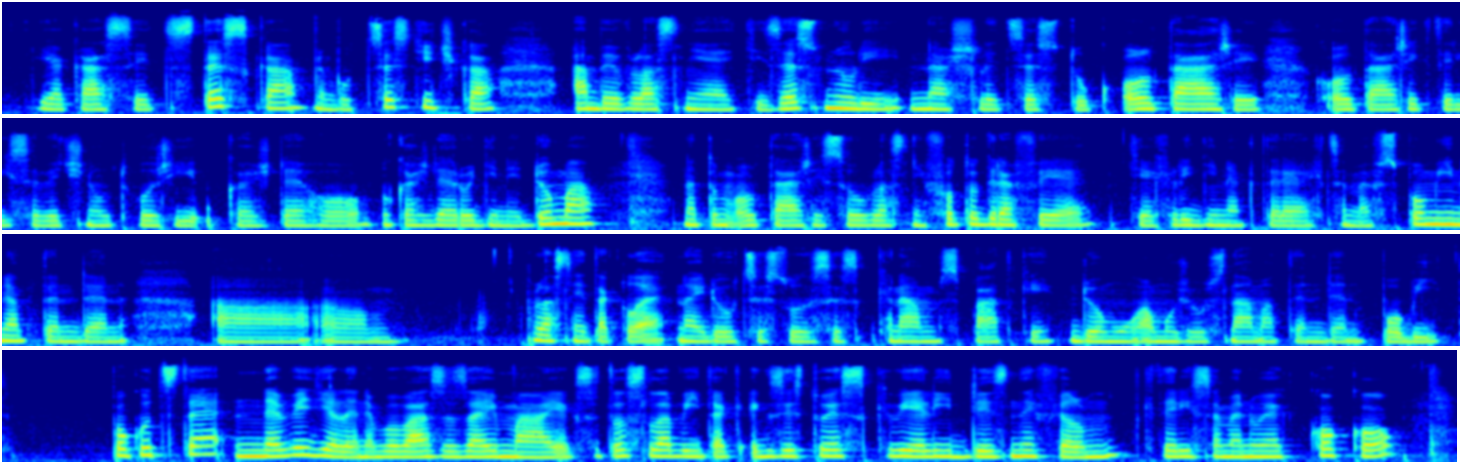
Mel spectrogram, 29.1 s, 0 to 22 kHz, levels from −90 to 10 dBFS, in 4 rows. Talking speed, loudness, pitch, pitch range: 155 wpm, -32 LUFS, 185 Hz, 175-210 Hz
